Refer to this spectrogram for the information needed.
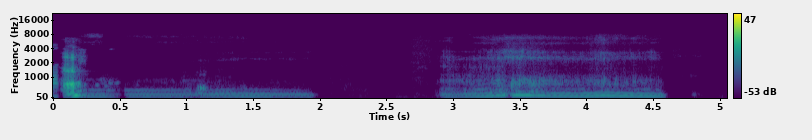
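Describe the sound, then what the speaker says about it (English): A dog growls in two low, rumbling bursts, a short one followed by a longer, steadier one after a pause, close and fairly quiet with no talk over it. "Are you growling at me or at your mama?"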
